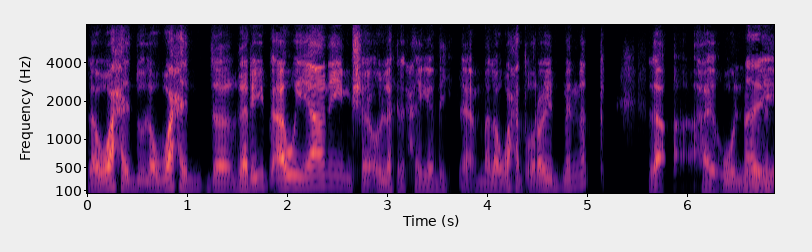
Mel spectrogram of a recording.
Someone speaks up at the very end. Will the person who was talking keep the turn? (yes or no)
yes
